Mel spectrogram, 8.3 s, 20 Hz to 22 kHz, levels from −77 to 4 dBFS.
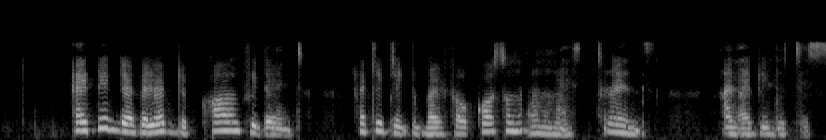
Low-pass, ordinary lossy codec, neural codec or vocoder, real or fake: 7.2 kHz; none; codec, 16 kHz, 1 kbps, FreqCodec, smaller model; fake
